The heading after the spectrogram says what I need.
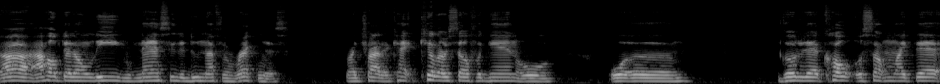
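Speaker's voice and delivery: plain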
